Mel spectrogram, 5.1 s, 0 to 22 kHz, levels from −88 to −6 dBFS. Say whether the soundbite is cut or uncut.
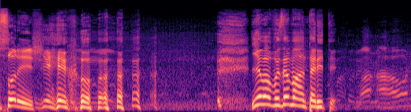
uncut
